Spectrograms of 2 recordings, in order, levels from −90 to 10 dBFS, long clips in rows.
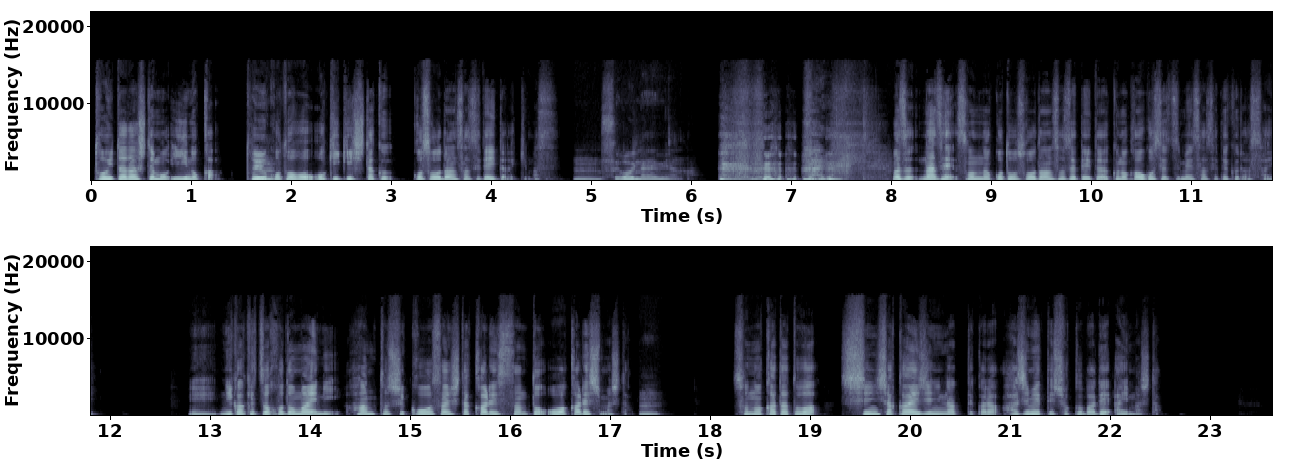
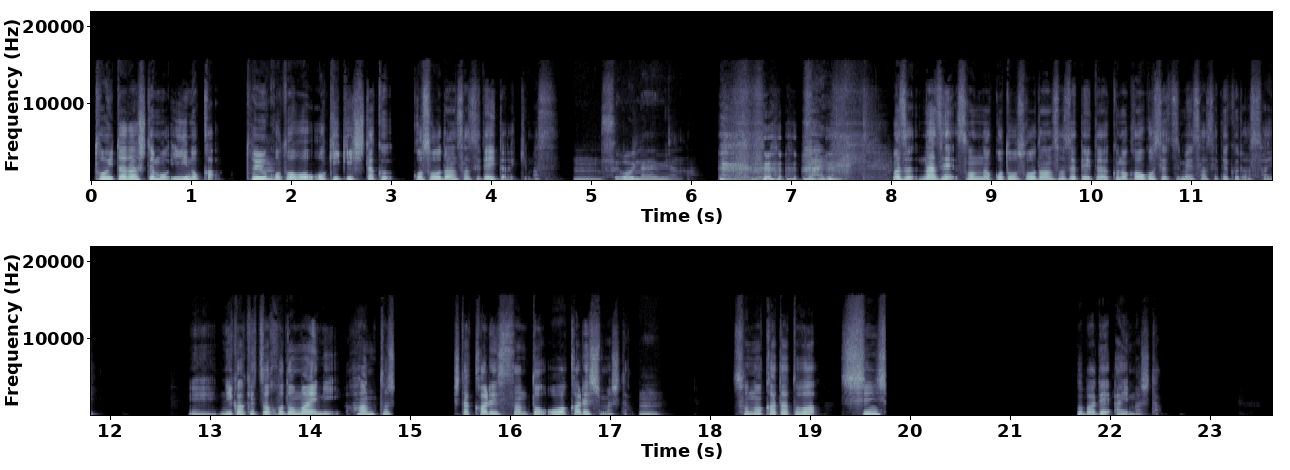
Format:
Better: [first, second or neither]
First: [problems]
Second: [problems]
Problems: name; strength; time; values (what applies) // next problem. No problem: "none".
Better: first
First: none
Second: audio cutting out; at 15 s for 0.5 s and at 20 s for 2 s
